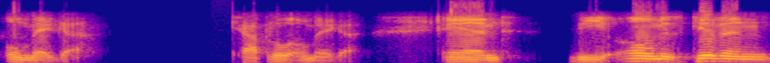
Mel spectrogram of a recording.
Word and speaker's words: omega: is the same as its first syllable is, well, ohm.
